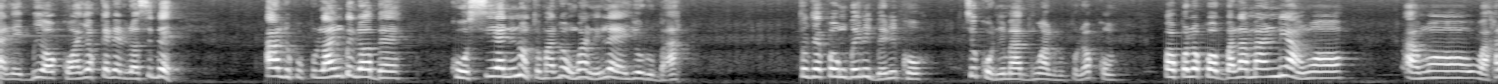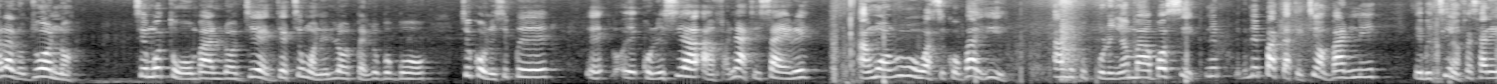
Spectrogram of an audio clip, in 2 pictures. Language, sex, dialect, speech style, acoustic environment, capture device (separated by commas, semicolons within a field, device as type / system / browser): Yoruba, female, Nigeria - Lagos Yoruba, relaxed; happy; focused, nature; silence, mobile / macOS / Safari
